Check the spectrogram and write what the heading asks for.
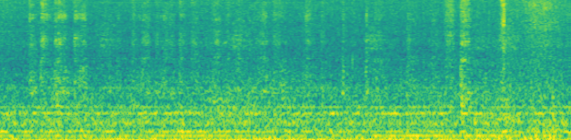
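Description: Felt-tip marker drawing lines and writing on paper: faint scratchy strokes over a steady low hum.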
